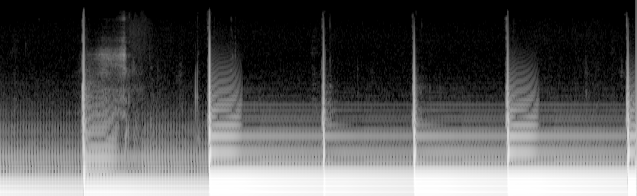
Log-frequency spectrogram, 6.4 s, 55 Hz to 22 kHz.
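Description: Distorted 808 bass from the MPC One's Drum Synth plugin playing a line of long, low sustained notes that change pitch about once a second, each starting with a sharp click. It plays through the plugin's distortion, whose high-cut filter is being turned down to take away some of the higher content.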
